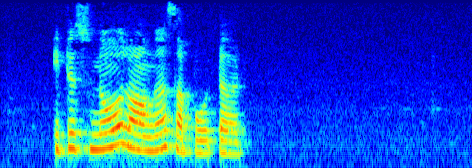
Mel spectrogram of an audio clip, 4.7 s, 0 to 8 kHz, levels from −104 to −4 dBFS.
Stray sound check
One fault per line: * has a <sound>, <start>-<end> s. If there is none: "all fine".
all fine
